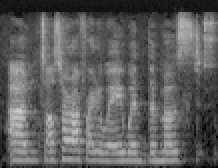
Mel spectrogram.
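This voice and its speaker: A woman's voice: mid-range voice, little pitch movement, brisk, pushed and bright. A woman in her twenties from the United States, stuffy from a cold, talking bluntly and casually and swearing freely in a vlog. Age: 20s. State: congested from a cold. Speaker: vlogger.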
